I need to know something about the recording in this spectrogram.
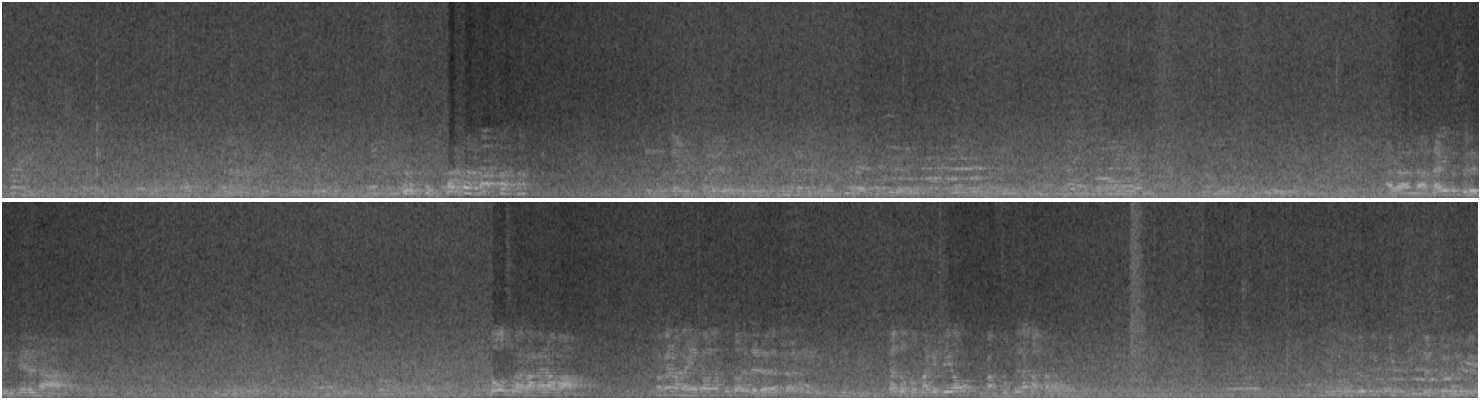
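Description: Children talk and call out excitedly nearby.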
